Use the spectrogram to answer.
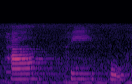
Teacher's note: halus, tidak ada ngorok-ngoroknya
